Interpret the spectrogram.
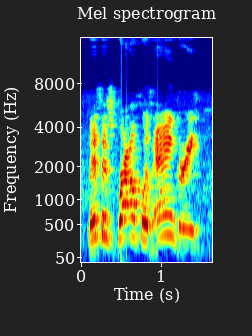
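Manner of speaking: usual speaking voice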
